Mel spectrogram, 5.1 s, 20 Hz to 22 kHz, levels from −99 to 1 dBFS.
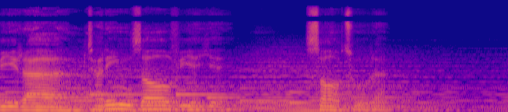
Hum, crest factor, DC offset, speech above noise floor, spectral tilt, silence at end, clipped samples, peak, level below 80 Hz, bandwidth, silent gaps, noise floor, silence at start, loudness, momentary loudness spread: none; 16 dB; under 0.1%; 23 dB; -6 dB/octave; 0 s; under 0.1%; -20 dBFS; -64 dBFS; 17 kHz; none; -56 dBFS; 0 s; -34 LUFS; 17 LU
